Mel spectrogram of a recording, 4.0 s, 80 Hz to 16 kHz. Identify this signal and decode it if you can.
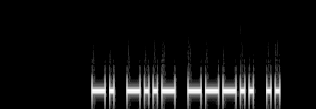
Morse code, heard as a keyed tone, about 22 wpm, 700 Hz. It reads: NX8I
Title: USA Call Signs - 4 Characters - 8x Character Spacing - 22wpm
